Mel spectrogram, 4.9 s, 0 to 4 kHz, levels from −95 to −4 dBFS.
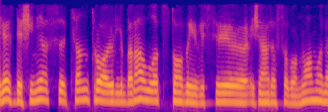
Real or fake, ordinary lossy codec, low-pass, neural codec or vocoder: fake; MP3, 32 kbps; 3.6 kHz; codec, 44.1 kHz, 2.6 kbps, SNAC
